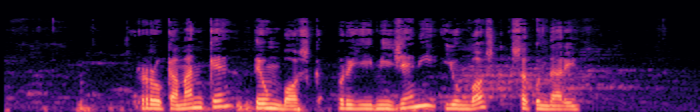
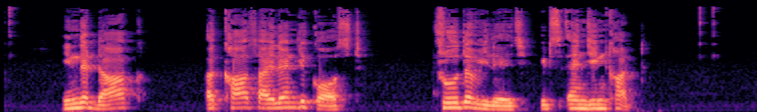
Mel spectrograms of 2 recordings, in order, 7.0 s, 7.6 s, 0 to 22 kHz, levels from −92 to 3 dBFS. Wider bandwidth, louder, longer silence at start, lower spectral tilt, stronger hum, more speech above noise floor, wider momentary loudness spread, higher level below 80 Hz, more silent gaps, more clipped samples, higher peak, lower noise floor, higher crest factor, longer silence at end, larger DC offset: second, 11 kHz vs 17 kHz; about the same, -16 LUFS vs -14 LUFS; first, 0.75 s vs 0.6 s; first, -8 dB/octave vs -5 dB/octave; neither; second, 49 dB vs 56 dB; second, 15 LU vs 20 LU; first, -44 dBFS vs -52 dBFS; neither; neither; about the same, 0 dBFS vs -2 dBFS; second, -63 dBFS vs -69 dBFS; about the same, 16 dB vs 14 dB; about the same, 1.25 s vs 1.25 s; neither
